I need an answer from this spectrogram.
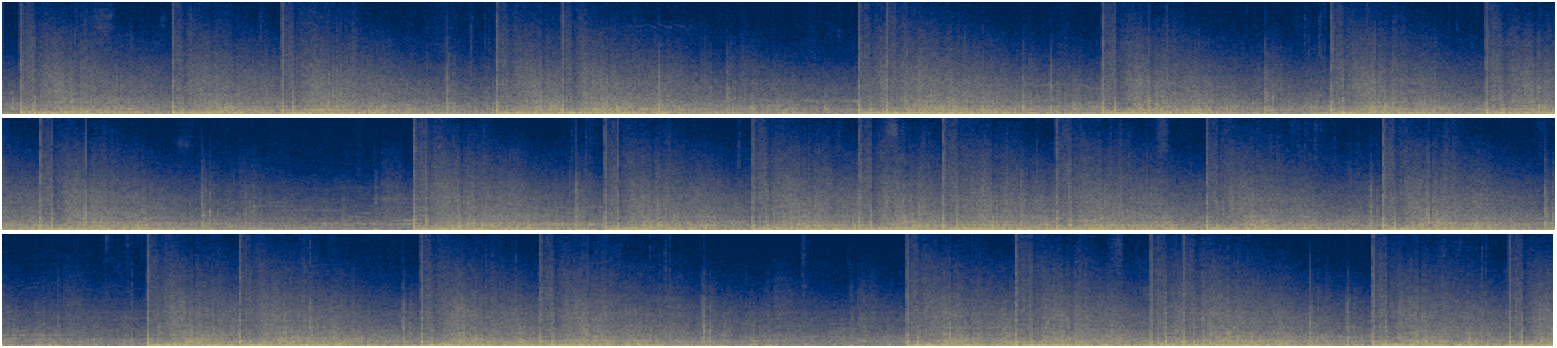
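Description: Aerial firework shells bursting in a continuous barrage, about two bangs a second, over a steady din.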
